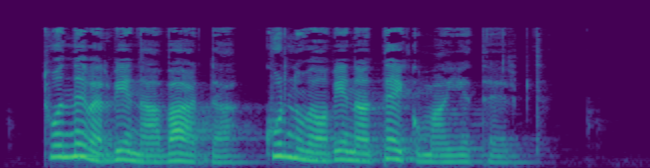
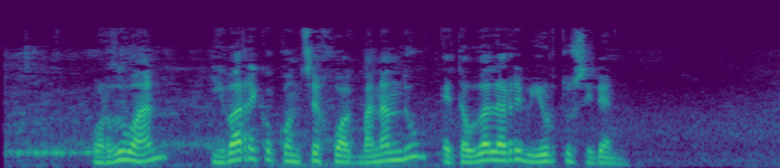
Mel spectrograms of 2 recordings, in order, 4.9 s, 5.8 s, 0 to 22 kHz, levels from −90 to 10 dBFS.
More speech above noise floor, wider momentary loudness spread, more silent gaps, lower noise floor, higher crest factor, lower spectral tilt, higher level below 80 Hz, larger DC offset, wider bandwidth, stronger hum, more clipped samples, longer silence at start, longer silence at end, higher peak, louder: first, 46 dB vs 39 dB; about the same, 14 LU vs 16 LU; neither; first, -70 dBFS vs -58 dBFS; about the same, 18 dB vs 18 dB; second, -5 dB/octave vs -6.5 dB/octave; second, -66 dBFS vs -52 dBFS; neither; about the same, 11.5 kHz vs 11.5 kHz; neither; neither; first, 0.35 s vs 0.1 s; second, 0.95 s vs 1.15 s; second, -8 dBFS vs -2 dBFS; second, -24 LUFS vs -20 LUFS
